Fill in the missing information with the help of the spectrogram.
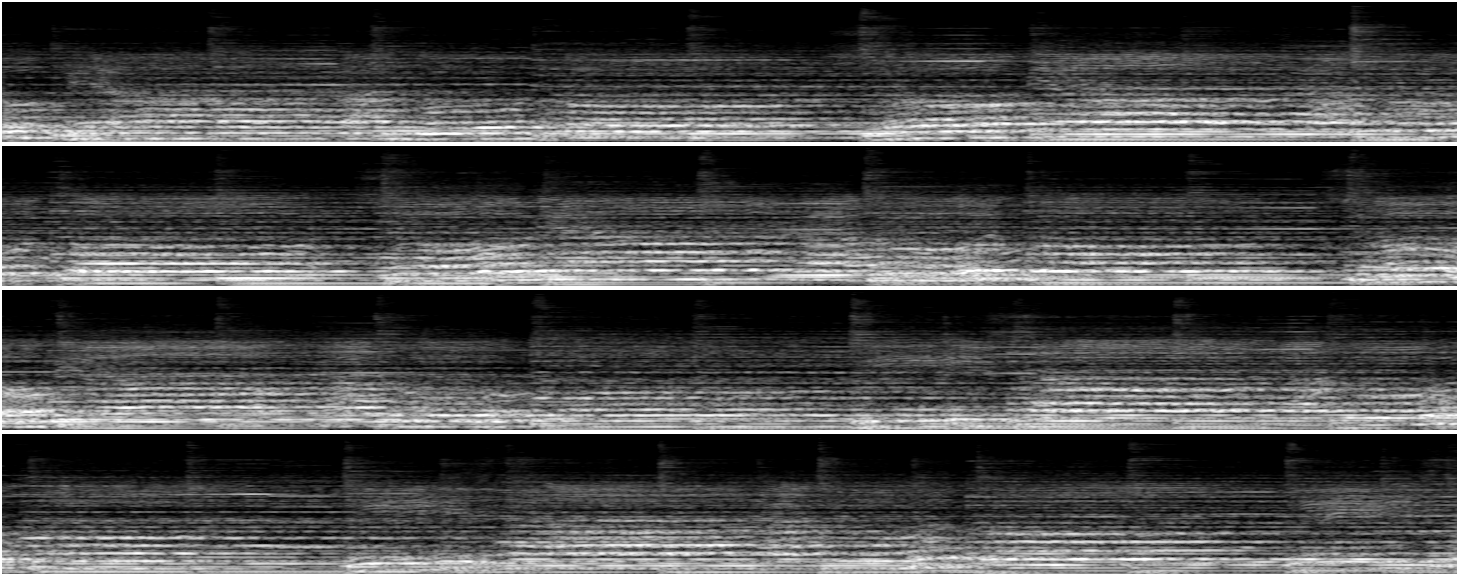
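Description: A church choir singing a hymn, led by a male voice, with violin and strummed guitar accompaniment at a steady pulse.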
